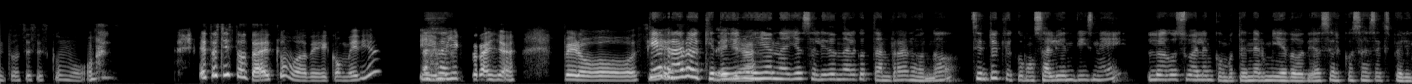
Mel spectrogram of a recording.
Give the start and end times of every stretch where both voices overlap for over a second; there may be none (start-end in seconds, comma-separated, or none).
6.5-7.7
